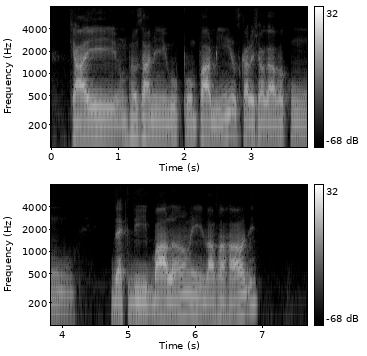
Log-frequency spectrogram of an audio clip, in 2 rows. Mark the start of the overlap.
none

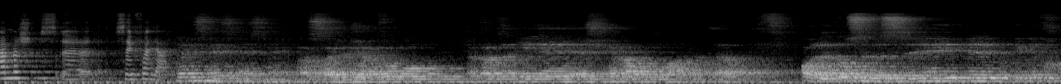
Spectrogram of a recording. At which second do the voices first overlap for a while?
none

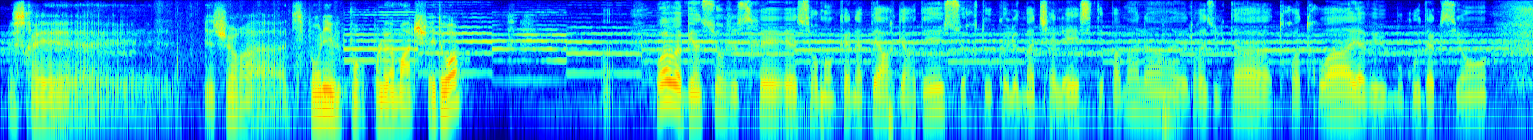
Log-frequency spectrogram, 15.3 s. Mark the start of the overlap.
none

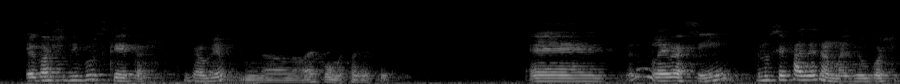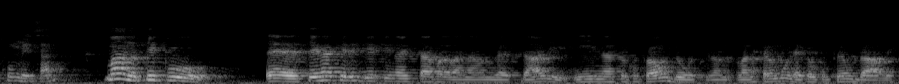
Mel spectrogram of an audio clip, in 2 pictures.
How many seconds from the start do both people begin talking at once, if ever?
none

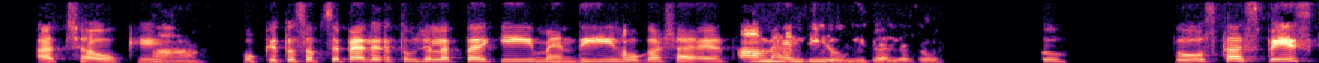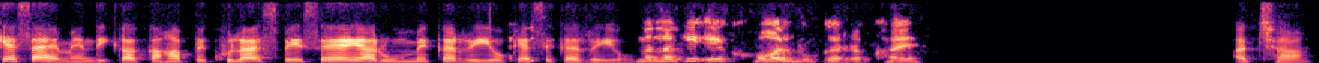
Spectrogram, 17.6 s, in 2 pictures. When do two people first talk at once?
none

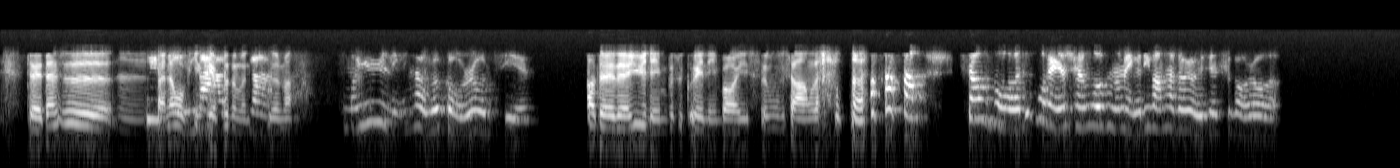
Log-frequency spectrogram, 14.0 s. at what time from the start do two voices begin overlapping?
1.5 s

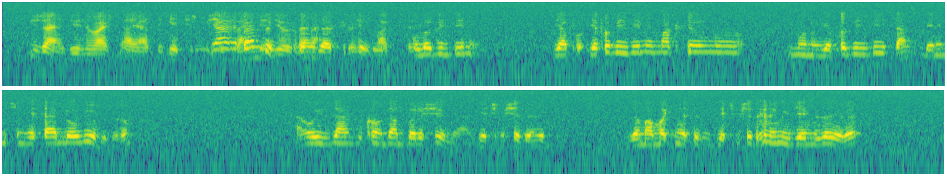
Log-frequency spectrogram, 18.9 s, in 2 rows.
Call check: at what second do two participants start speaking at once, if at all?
2.1 s

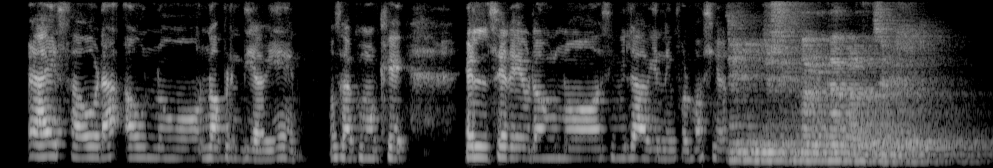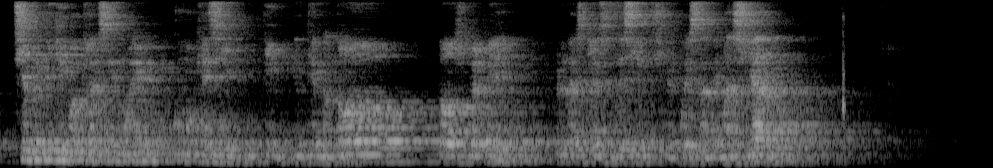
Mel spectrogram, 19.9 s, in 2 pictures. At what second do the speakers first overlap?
none

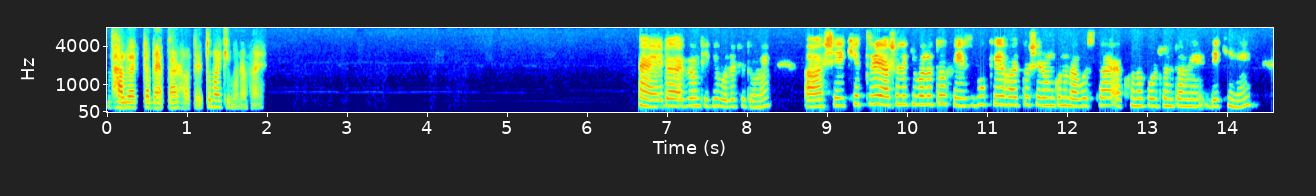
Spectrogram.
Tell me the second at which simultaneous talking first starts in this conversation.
none

